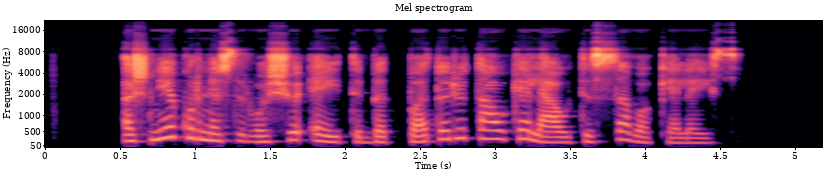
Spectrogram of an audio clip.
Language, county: Lithuanian, Alytus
